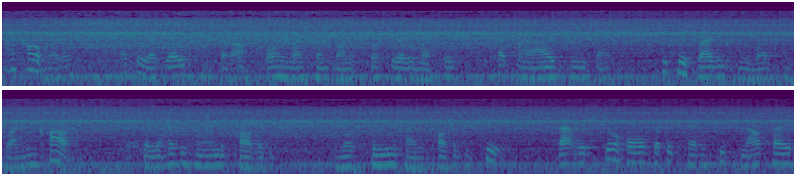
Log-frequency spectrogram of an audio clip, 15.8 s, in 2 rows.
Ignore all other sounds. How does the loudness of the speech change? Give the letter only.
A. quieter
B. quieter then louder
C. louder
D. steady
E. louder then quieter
D.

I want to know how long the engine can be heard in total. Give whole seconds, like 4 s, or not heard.
16 s.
